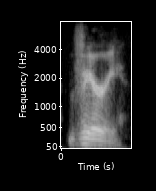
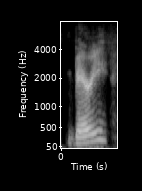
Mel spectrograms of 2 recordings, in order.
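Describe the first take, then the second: First: The word begins with a V sound. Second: The word begins with a B sound. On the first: The speaker calls it right. "make sure you're saying v, very" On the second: The speaker calls it wrong. "instead of saying berry"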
